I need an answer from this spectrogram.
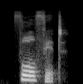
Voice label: "forfeit", Indian

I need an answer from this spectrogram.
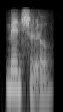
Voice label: "mensural", Indian

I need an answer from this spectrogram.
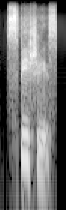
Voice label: "species", Indian

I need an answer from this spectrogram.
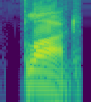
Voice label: "blood", American

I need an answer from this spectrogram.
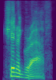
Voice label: "Chinagraph", American

